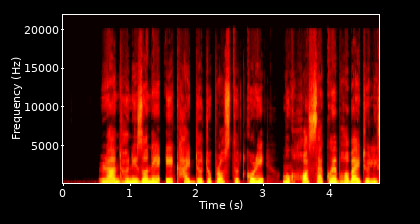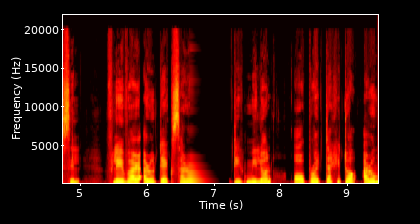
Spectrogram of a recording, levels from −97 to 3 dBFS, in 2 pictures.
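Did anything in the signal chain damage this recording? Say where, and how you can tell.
Yes. From 6.65 to 7.27 s the speech stops and the last sound is stretched into a fading buzz, which decays into about 240 ms of near silence before the speech resumes. Roughly 600 ms of material is gone rather than delayed, which fits a long network dropout, likely in transport, where the receiver's concealment ran out of anything to extend. A brief packet loss would leave only a tiny smeared patch, and a mute or gate would cut cleanly without that decaying synthetic tail.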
